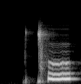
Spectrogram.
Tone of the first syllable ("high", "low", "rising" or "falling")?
high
